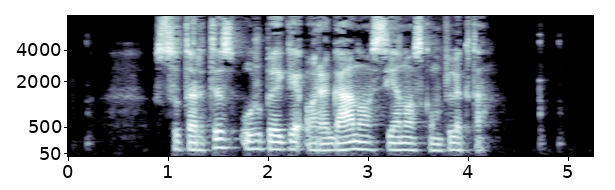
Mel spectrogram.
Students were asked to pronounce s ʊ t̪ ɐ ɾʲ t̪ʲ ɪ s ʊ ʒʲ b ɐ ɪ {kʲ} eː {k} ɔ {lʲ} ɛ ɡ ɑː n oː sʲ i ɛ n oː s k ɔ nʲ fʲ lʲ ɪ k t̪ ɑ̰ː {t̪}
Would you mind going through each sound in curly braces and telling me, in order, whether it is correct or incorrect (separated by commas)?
incorrect, incorrect, incorrect, incorrect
